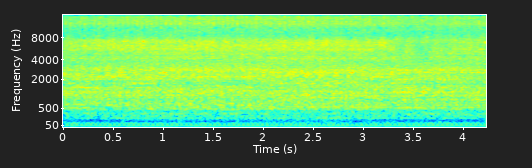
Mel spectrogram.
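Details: 1993 Dodge Grand Caravan LE at idle after replacing idler and tensioner, belt reinstalled: steady gritty whir over even idle, unchanged; noise persisted, AC compressor questioned, water pump began weeping and was replaced.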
